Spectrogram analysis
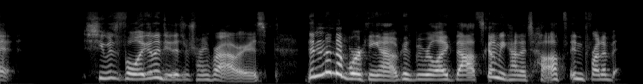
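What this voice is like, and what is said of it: Usual voice. Nothing is said of it.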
